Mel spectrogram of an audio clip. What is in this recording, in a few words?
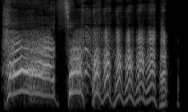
Male Goblin Attack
